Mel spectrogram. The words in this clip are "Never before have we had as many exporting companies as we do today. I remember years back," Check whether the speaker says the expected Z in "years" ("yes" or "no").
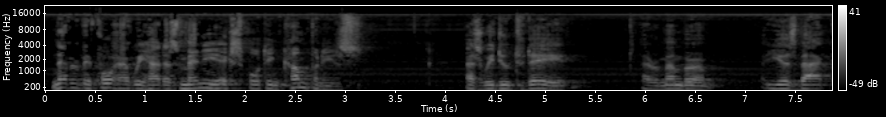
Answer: yes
